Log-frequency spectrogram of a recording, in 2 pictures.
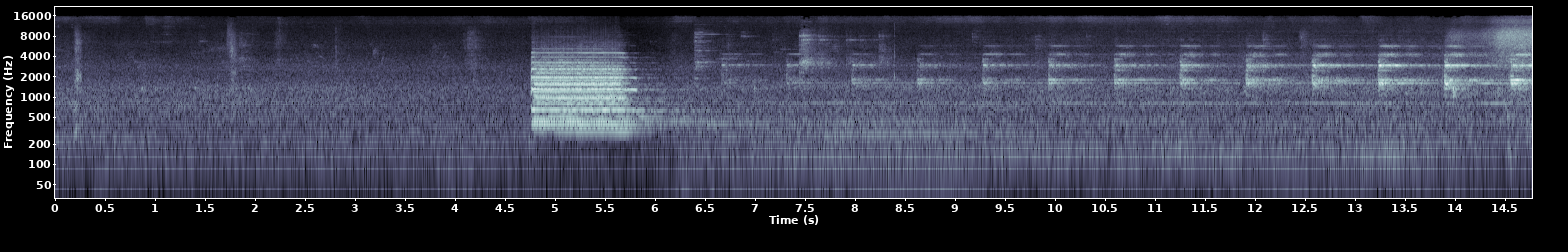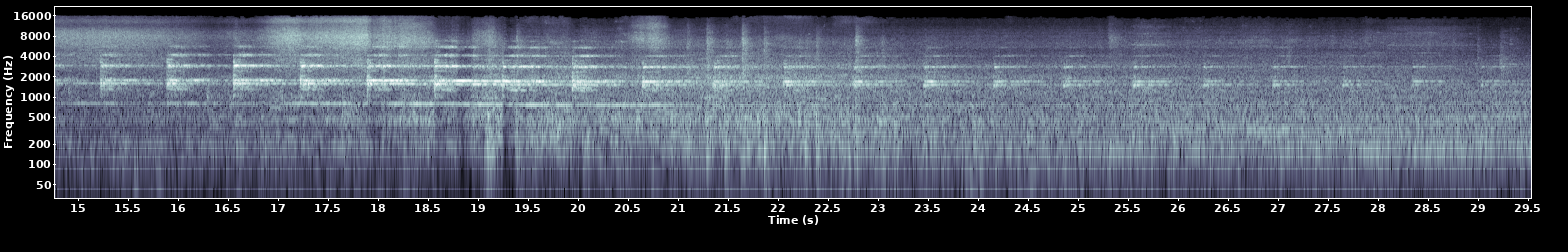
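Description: NJ Transit commuter train sounding its horn in one blast about a second long, then rolling in: the wheels click over rail joints in a steady rhythm of about one a second, growing louder, with a steady high hum.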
